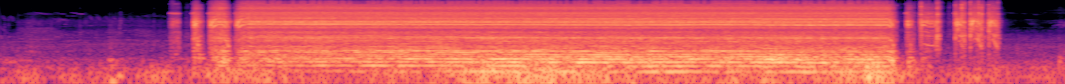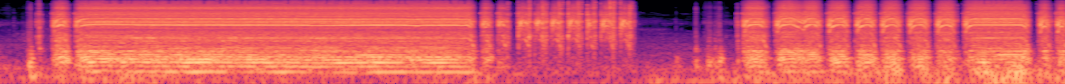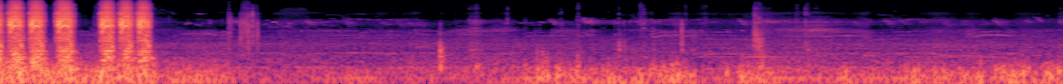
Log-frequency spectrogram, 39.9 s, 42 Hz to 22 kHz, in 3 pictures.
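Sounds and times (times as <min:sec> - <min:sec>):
power drill running: 0:02.2 - 0:12.5, 0:13.8 - 0:21.3, 0:22.5 - 0:28.6.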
